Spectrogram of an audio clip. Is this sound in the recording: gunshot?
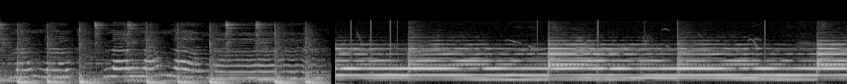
no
